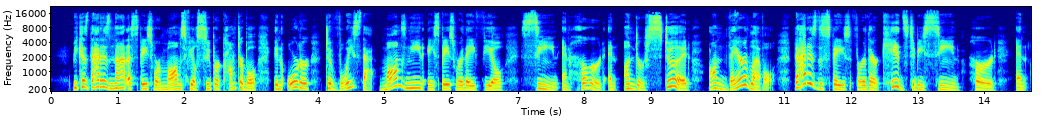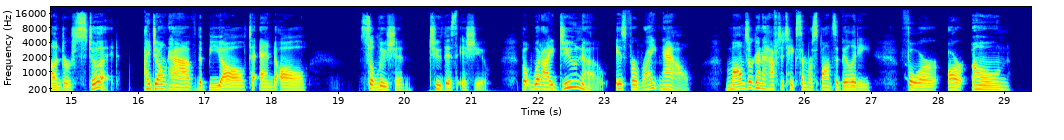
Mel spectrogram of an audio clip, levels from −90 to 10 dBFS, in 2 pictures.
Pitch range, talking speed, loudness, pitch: 165-220 Hz, 160 wpm, -19 LUFS, 185 Hz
